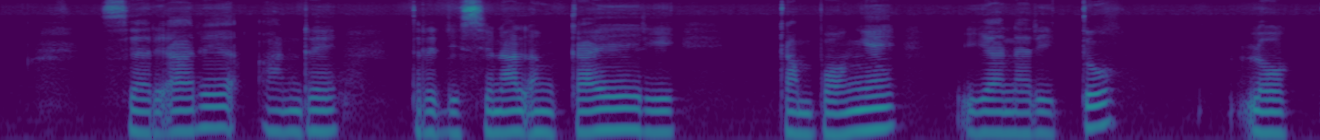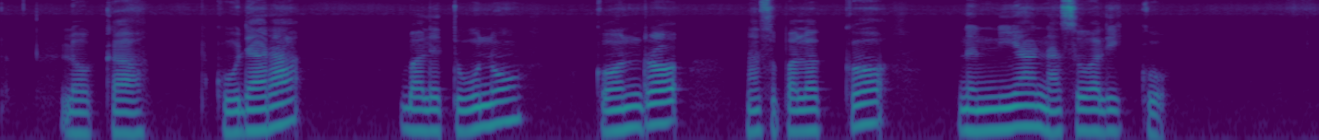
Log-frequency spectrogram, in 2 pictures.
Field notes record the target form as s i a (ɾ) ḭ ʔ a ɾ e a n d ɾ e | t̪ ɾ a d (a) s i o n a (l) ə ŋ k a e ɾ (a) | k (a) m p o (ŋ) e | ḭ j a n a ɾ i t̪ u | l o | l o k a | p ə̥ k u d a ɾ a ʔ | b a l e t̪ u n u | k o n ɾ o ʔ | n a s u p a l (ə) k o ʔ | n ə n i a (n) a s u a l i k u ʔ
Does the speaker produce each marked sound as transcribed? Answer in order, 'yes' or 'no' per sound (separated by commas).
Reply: yes, no, yes, no, yes, yes, yes, yes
